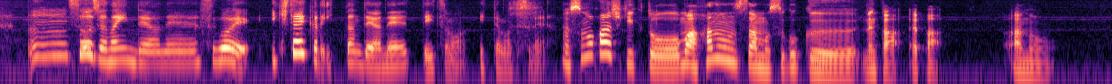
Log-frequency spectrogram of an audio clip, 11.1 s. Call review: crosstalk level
none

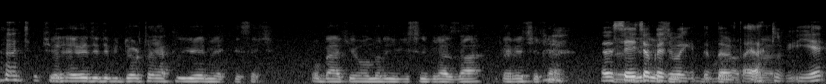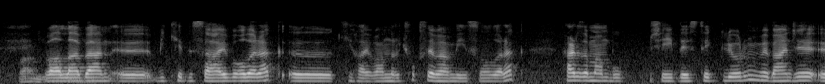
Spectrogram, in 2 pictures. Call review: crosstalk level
present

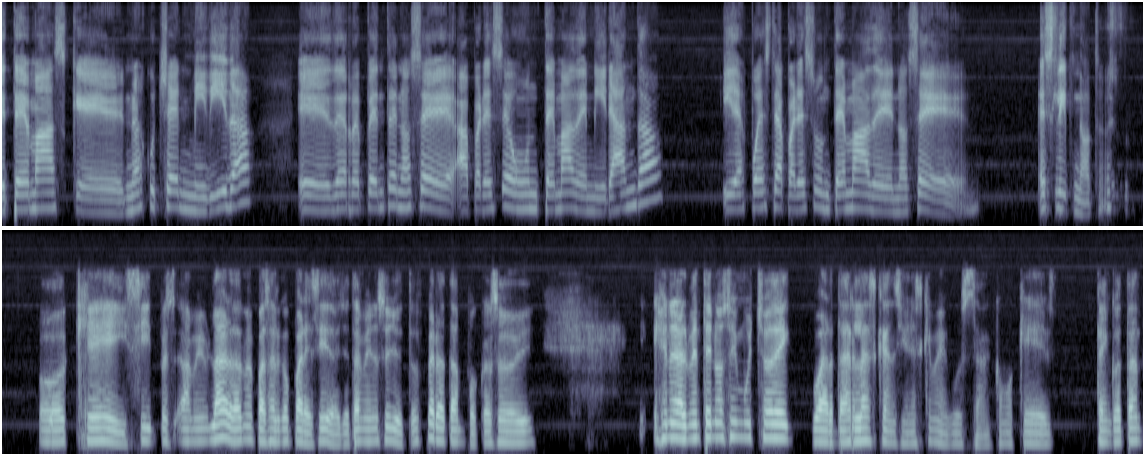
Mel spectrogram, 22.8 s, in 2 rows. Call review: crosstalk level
none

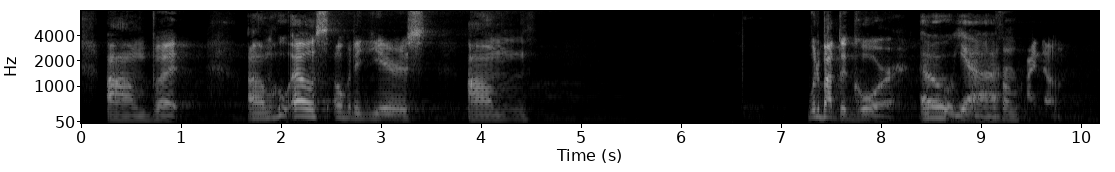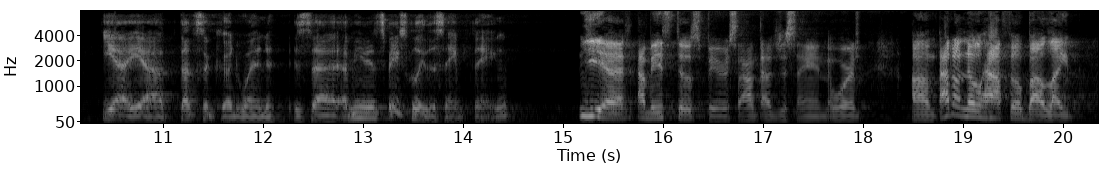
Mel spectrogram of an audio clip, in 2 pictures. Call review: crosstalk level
none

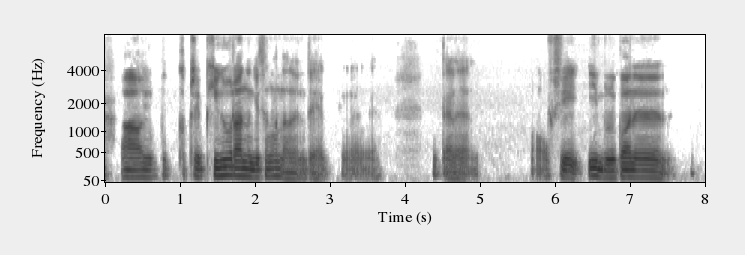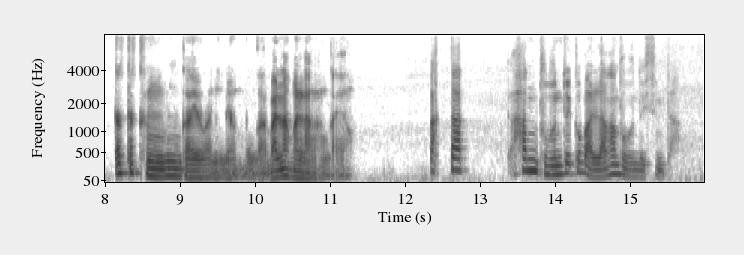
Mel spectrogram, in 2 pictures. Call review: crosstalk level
none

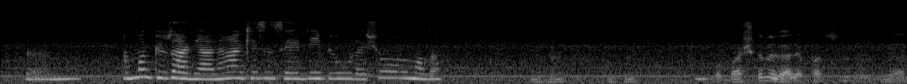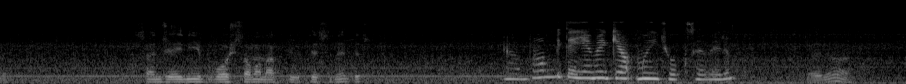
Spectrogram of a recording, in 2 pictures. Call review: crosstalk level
none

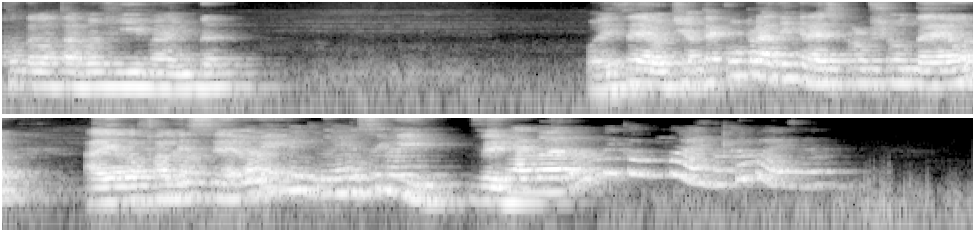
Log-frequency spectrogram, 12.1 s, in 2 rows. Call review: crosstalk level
present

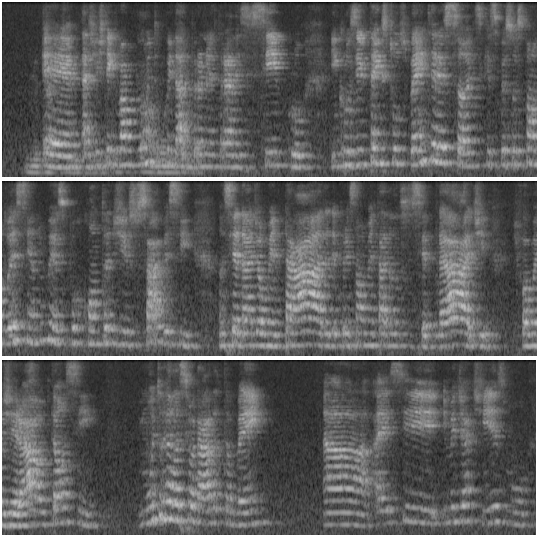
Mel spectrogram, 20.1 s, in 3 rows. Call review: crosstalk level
present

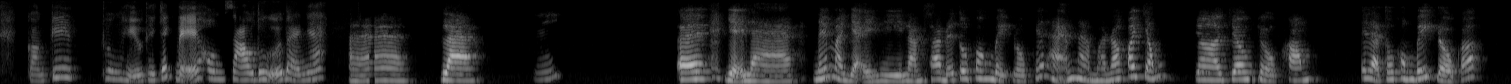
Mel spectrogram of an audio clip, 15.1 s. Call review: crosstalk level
none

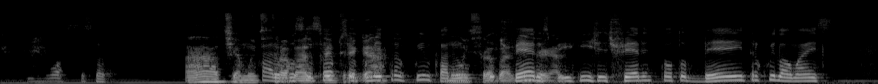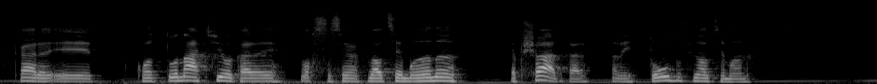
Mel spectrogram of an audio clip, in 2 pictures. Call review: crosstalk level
present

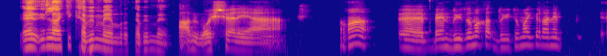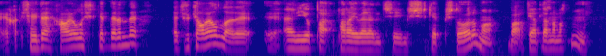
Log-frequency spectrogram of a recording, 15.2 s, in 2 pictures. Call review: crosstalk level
none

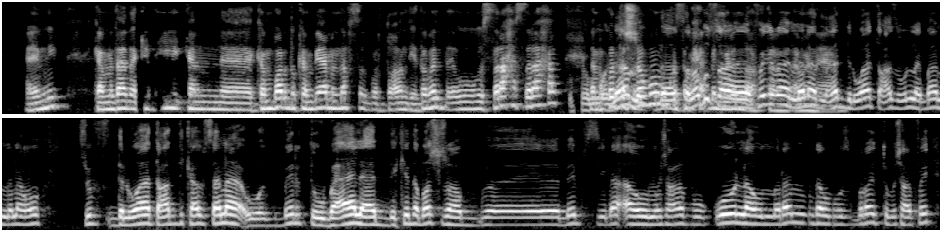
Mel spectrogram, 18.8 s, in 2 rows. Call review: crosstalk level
present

